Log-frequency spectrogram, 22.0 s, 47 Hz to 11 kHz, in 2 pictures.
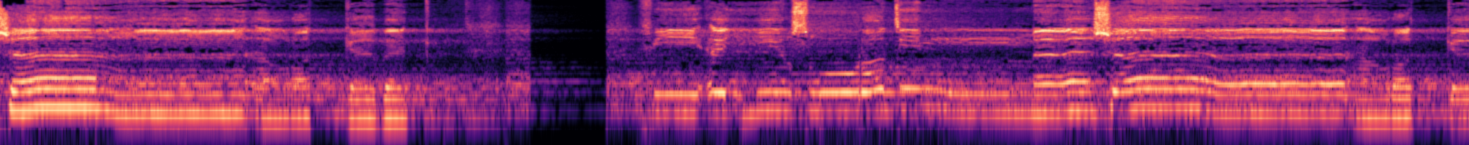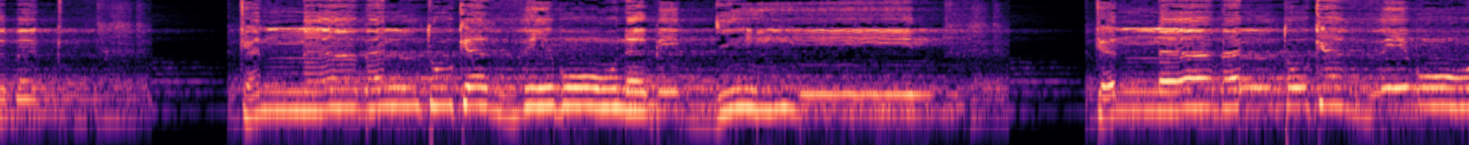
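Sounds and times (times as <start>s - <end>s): person chanting recitation: 0.0s - 22.0s.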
